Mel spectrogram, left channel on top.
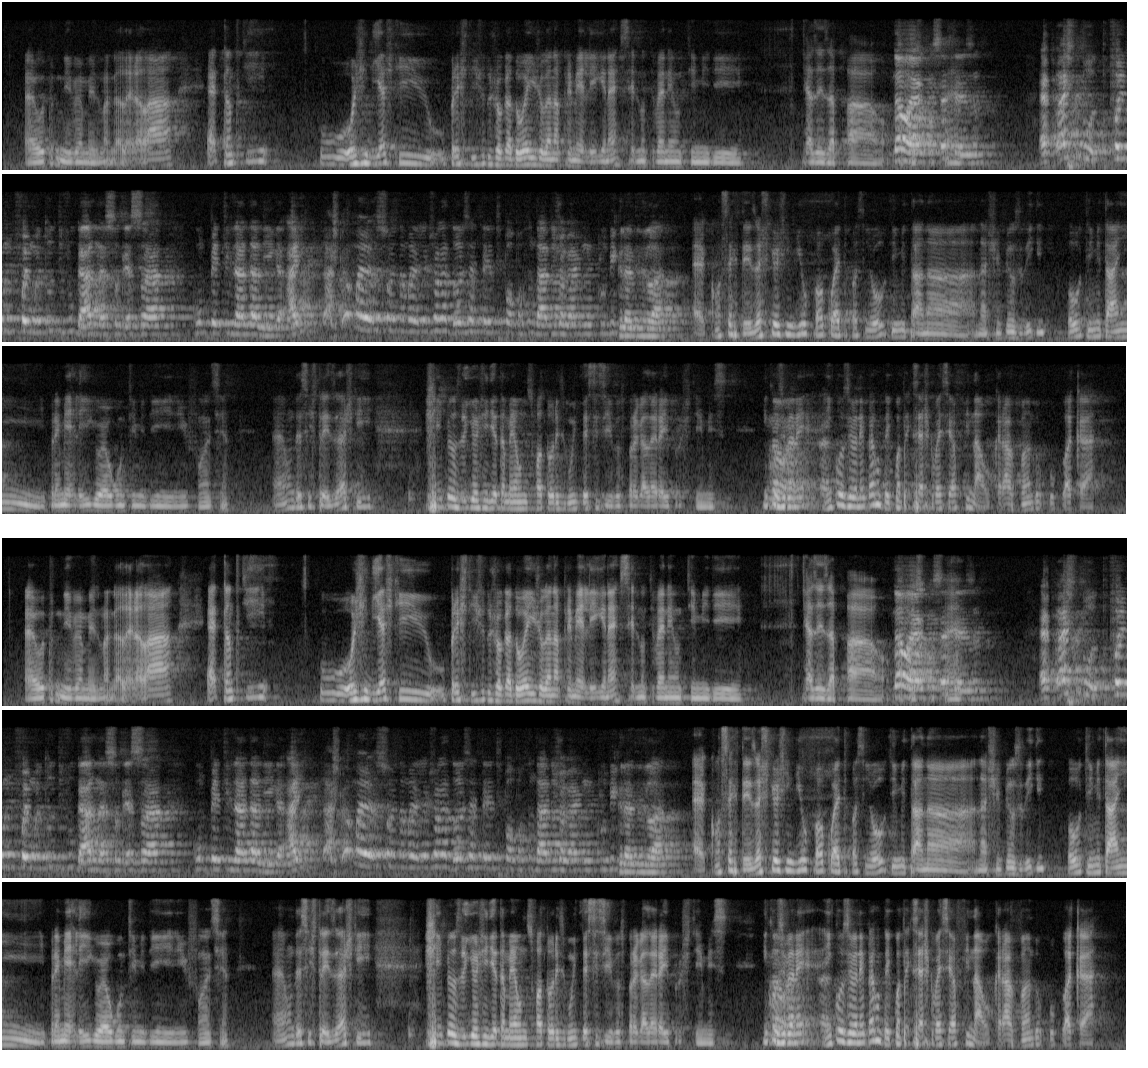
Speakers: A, on the right (about 85°); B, in the centre.
A: é outro nível mesmo, a galera lá. É tanto que o- hoje em dia acho que o prestígio do jogador é ir jogar na Premier League, né? Se ele não tiver nenhum time de. Que às vezes a, a,
B: Não
A: a pessoa.
B: é, com certeza.
A: É.
B: É, acho que tipo, foi, foi muito divulgado, né, sobre essa competitividade da liga. Aí, acho que o maior- o sonho da maioria dos jogadores é ter, tipo, a oportunidade de jogar em um clube grande de lá.
A: É, com certeza. Acho que hoje em dia o foco é tipo assim, ou o time tá na, na Champions League, ou o time tá em Premier League, ou é algum time de infância. É um desses três. Eu acho que Champions League hoje em dia também é um dos fatores muito decisivos pra galera ir pros times.
B: Não
A: Inclusive,
B: é,
A: eu nem,
B: é.
A: inclusive, eu nem perguntei quanto é que você acha que vai ser a final, cravando o placar.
